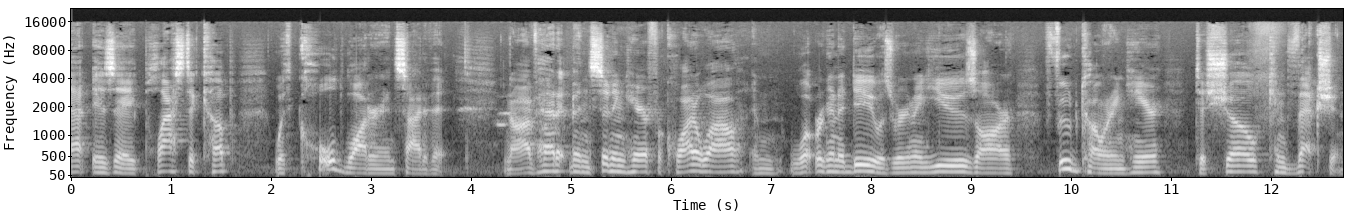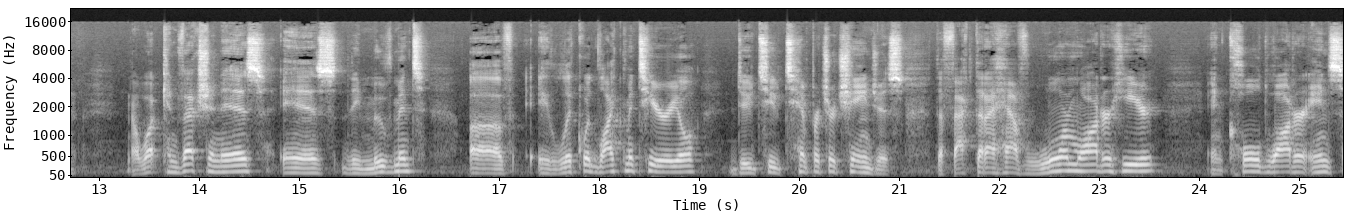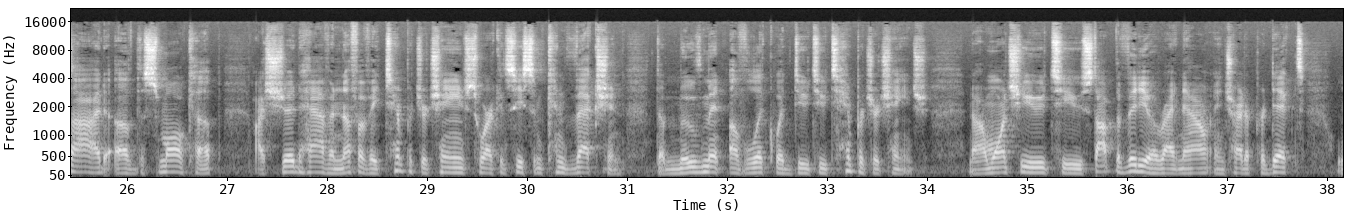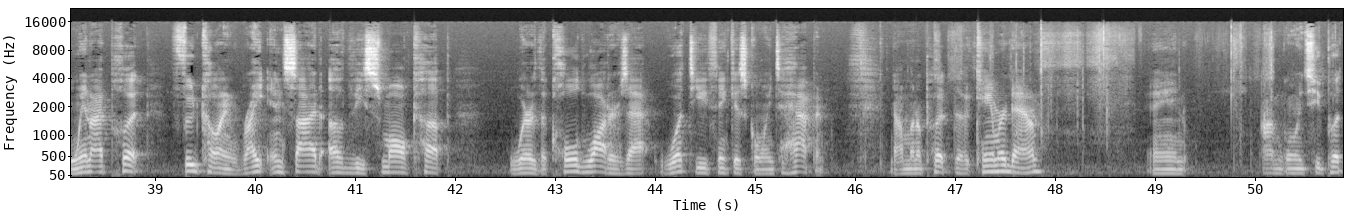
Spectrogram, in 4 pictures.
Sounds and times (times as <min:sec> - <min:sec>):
Speech: 0:00.0 - 0:45.8, 0:46.4 - 0:48.0, 0:48.9 - 0:49.4, 0:50.0 - 0:50.8.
